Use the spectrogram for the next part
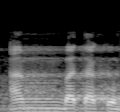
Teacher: Bertemu dengan satu huruf ba berarti iqlab, mingkem ya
